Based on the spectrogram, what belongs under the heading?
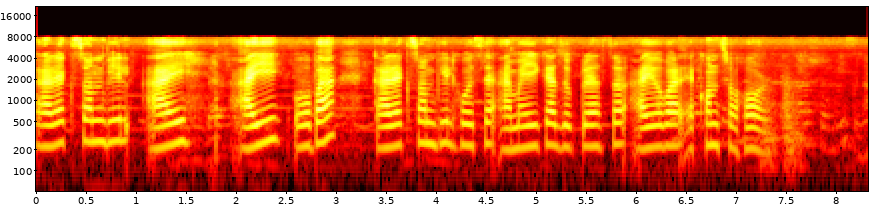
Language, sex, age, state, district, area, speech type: Assamese, female, 30-45, Assam, Sivasagar, rural, read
